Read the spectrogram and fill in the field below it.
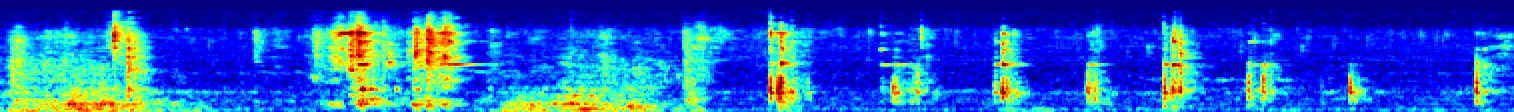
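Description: Spoon stirring Kemal Paşa dessert into boiling syrup in a pot, with soft scraping and a series of light clinks against the pot at irregular intervals, close and quiet, no talking.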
